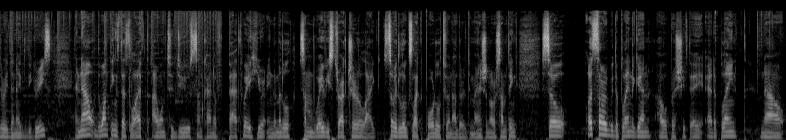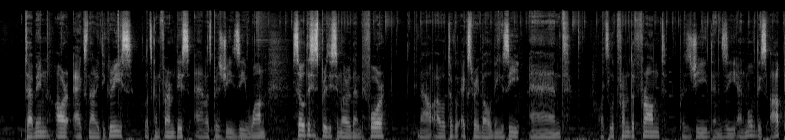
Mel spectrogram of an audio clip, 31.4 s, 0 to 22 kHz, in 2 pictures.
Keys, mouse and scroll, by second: 0.9-3.9 middle drag, 12.9 shift+a, 15.0 Tab, 16.5 r, 19.9 g, 23.1 z, 25.2 click, 27.2 KP_1, 27.9 scroll up 2, 29.1 g.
